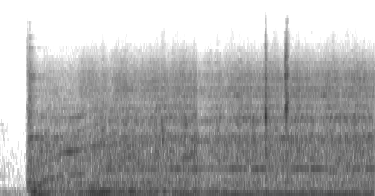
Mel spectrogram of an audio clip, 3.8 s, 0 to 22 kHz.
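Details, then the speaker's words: 1968 Chevy C20 pickup with a 307 V8, parked 30 years in a barn and fitted with a new battery, is cranked with the clutch in. After a click, the starter spins it at a steady, even whir with no binding or grinding. "Looking good? (engine whirring) Sounds pretty good. Okay, cool."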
